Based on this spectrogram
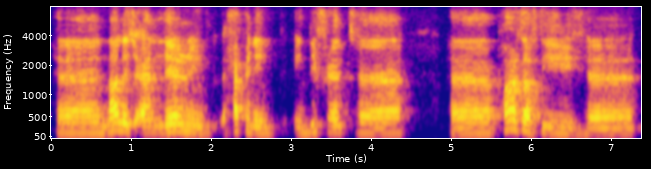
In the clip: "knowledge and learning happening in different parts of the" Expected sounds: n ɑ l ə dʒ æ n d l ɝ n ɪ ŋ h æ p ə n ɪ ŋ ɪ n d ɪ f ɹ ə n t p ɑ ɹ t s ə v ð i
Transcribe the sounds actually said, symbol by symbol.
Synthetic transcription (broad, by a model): n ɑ l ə dʒ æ n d l ɝ n ɪ ŋ h æ p ə n ɪ ŋ ɪ n d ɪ f ɹ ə n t p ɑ ɹ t ə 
